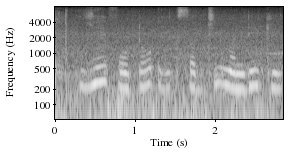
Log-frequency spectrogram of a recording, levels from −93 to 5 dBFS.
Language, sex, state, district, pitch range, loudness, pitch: Hindi, female, Punjab, Pathankot, 205-250 Hz, -15 LUFS, 225 Hz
